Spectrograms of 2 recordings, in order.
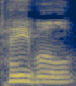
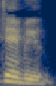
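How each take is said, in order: First: It is said in a closer English-style way. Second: It is said in a simple Bengali-style way. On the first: "টেবল বলার দরকার নেই" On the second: "basic উচ্চারণটা ঠিক রাখেন"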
